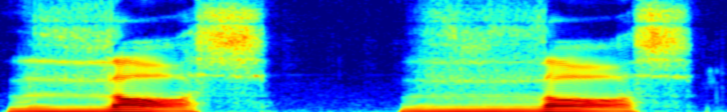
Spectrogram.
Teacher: Now in this word, TH is representing its second sound. The vocal cords vibrate to create this sound, whereas in the first sound for TH, the vocal cords don't. So in this word, TH is representing the sound th.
